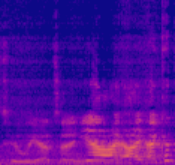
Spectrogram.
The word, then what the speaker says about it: Julieta: you do pronounce it julieta and not julieta because um it's in spanish and in spanish you pronounce j's as a like an h so it's pronounced julieta and yeah i i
